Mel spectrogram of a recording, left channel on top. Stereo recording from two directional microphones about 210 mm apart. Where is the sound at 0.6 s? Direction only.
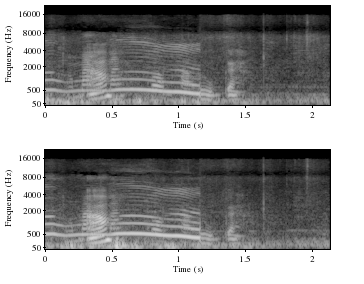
35° right (ahead or behind).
